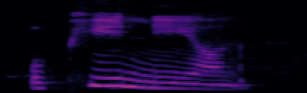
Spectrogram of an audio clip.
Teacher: Now you have two I's in opinion, right? The sound falls on the second I. Opinion. Okay, not the first one. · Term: sound ye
